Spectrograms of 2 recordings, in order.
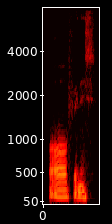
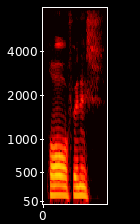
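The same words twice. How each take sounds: First: "Poor finish" said again much softer and lower, under the breath; soft, low "Poor finish" to himself; muttered repeat. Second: "Poor finish" drawn out slowly, each word weighed; slow, deliberate "Poor finish"; slow verdict. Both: Shown as a demonstration.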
